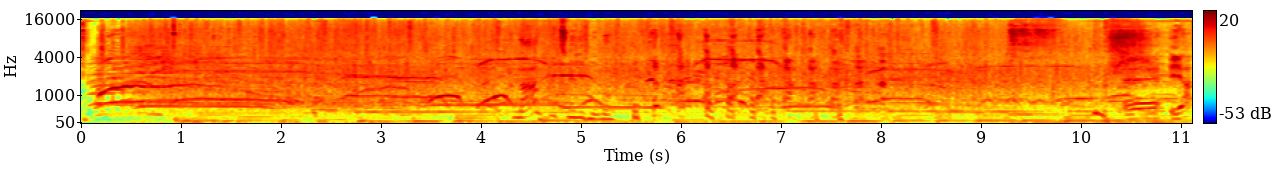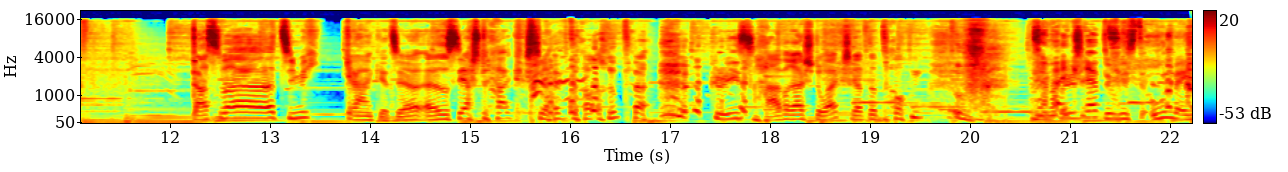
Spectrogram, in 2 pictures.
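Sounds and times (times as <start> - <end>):
applause: 0.0 - 11.2
cheering: 0.0 - 11.2
laughter: 4.2 - 8.8, 15.0 - 18.9, 20.6 - 22.2
speech: 4.4 - 8.0, 10.3 - 11.3, 12.2 - 22.2.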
